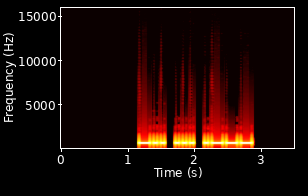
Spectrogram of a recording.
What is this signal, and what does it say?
Morse code, heard as a keyed tone, about 22 wpm, 700 Hz. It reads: DSJ
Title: Three Challenging Letter-Number Combinations 22wpm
